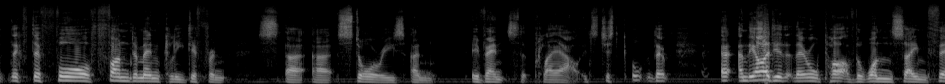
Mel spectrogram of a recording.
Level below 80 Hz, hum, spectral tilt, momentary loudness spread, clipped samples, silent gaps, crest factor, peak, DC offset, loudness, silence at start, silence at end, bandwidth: -72 dBFS; none; -4.5 dB/octave; 14 LU; under 0.1%; none; 18 dB; -12 dBFS; under 0.1%; -30 LUFS; 0 s; 0 s; 19 kHz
